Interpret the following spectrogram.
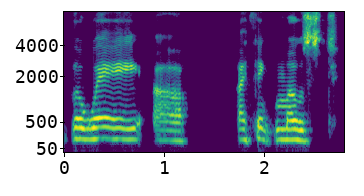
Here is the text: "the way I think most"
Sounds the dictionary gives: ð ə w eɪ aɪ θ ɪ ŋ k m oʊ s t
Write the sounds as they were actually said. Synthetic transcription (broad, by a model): ð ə w eɪ aɪ θ ɪ ŋ k m oʊ s t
